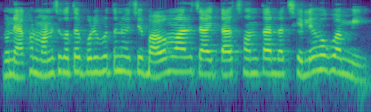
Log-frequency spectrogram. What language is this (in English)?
Bangla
